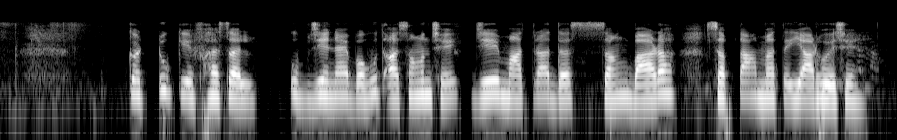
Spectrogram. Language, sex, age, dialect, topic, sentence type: Maithili, female, 18-24, Eastern / Thethi, agriculture, statement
